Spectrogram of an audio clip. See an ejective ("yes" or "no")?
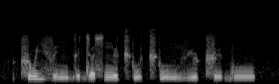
yes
